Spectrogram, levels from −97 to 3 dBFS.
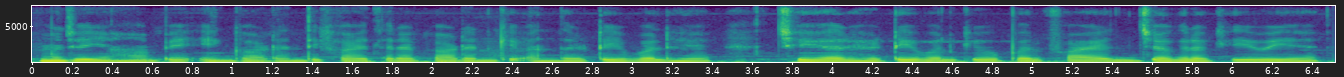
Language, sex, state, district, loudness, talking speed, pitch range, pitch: Hindi, female, Chhattisgarh, Raipur, -15 LUFS, 220 wpm, 185-195 Hz, 190 Hz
